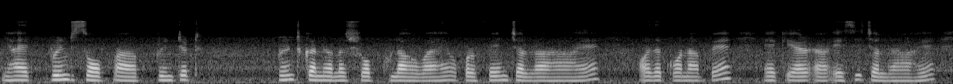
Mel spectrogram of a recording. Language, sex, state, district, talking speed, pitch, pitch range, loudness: Hindi, female, Arunachal Pradesh, Lower Dibang Valley, 175 wpm, 185 Hz, 180-200 Hz, -20 LUFS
